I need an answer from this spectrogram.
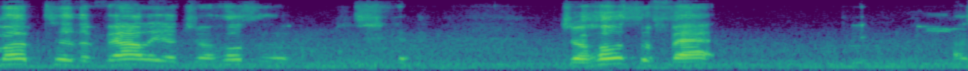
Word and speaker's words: Jehoshaphat: Let the heathen be walked and come up to the valley of Jehoshaphat.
